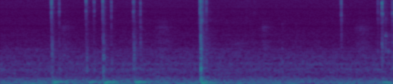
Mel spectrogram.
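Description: Someone types an email on a computer keyboard in short, irregular bursts of soft, close key clicks over a quiet background hum, with pauses between the strokes.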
